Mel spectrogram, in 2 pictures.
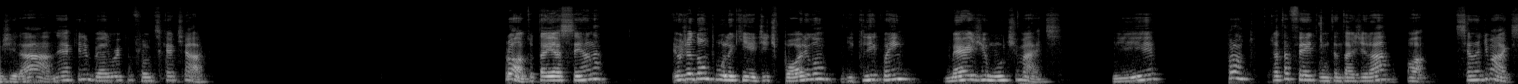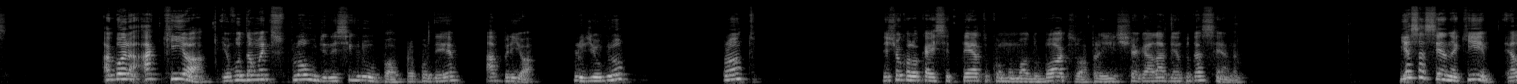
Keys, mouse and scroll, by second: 7.3 click, 10.1 click, 12.5 click, 13.3-14.5 alt+middle drag, 14.9 alt+middle click, 15.9 alt+click, 16.9 alt+middle click, 18.3 alt+click, 19.9 alt+click, 21.1 click, 21.7 click, 24.5 click, 25.8 click, 26.4 click, 27.0 alt+middle click, 27.7 alt+middle click, 28.3 scroll up 1, 28.7 alt+middle click.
